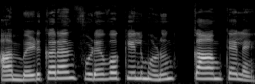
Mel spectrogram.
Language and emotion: Goan Konkani, neutral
